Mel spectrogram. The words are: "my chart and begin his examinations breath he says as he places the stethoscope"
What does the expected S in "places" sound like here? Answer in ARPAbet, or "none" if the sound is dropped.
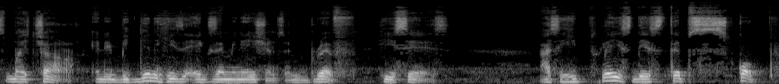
none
